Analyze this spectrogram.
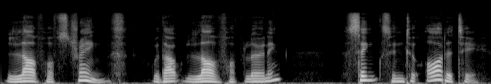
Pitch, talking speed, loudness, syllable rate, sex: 140 Hz, 120 wpm, -20 LUFS, 3.9 syllables/s, male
